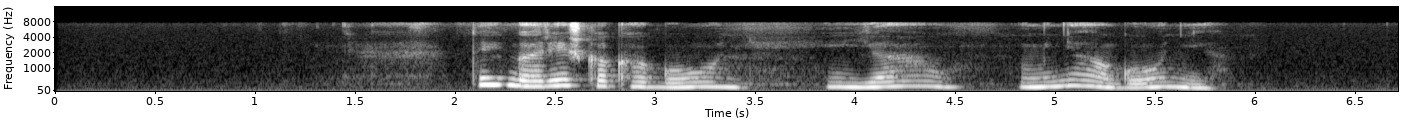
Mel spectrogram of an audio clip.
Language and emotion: Russian, sad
